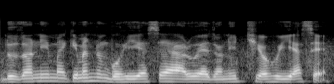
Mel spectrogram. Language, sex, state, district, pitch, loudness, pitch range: Assamese, male, Assam, Sonitpur, 130 Hz, -14 LUFS, 125-145 Hz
